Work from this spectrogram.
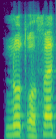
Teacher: طا پر قلقلہ ہوگا طا کو موٹا بھی کرنا ہے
